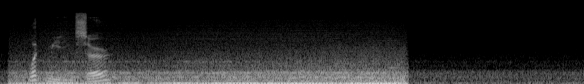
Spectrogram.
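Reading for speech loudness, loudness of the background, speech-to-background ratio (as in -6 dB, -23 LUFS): -25.0 LUFS, -26.0 LUFS, 1.0 dB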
